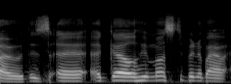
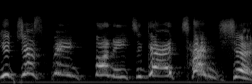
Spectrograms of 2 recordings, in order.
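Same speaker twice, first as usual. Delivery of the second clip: very high, tearful, furious angry scream; 14 semitones higher, 7 dB quieter than usual. Retelling how a crying angry boy in the audience screamed: imitating a screaming crying boy. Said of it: "he screams".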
